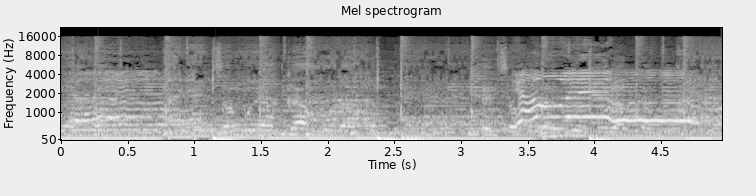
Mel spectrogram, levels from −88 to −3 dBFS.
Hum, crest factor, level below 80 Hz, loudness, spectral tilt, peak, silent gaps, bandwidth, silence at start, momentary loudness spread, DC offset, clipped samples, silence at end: none; 10 dB; -16 dBFS; -11 LUFS; -5 dB/octave; 0 dBFS; none; 16.5 kHz; 0 s; 5 LU; under 0.1%; under 0.1%; 0 s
